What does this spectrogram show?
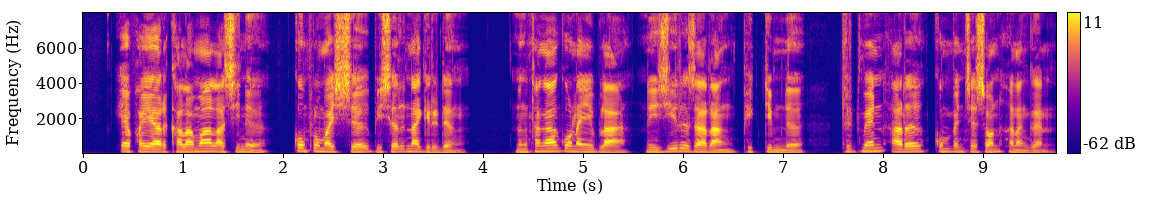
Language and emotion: Bodo, neutral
